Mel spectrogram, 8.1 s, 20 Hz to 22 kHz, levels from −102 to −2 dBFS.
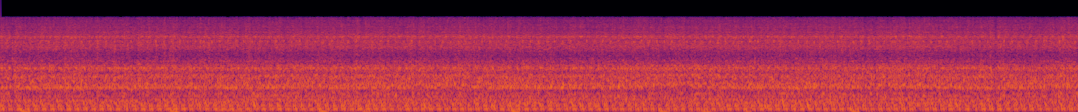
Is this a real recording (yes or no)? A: no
